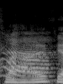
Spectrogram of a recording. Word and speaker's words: Flahive: How do you say her name? – Yeah. – Flahive. Yeah.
